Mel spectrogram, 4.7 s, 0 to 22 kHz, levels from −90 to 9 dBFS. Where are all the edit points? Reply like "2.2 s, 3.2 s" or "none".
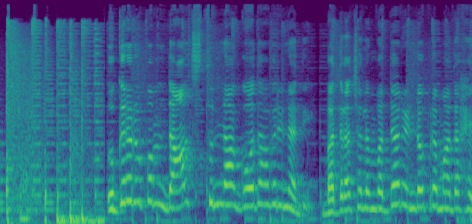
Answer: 1.0 s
